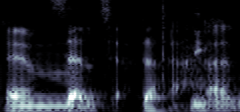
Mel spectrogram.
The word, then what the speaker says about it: Celta: Is that how you say it? Celta or Celta Vigo? Celta. Man City, really like.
